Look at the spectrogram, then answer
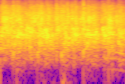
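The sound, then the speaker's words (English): An audience in Beijing applauds New York Times foreign correspondent Jane Perlez, a dense, continuous wash of many hands clapping at an even, fairly loud level, with no voices standing out. “Let us give a huge round of applause to Jane Perlez.”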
